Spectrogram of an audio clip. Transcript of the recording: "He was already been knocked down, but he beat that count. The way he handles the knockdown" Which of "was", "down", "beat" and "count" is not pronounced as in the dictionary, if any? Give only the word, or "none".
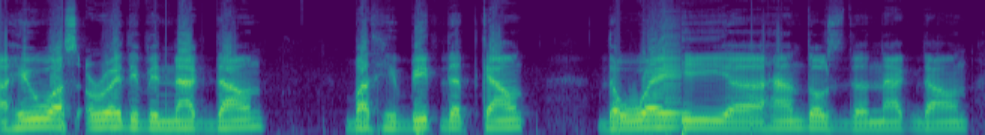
was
